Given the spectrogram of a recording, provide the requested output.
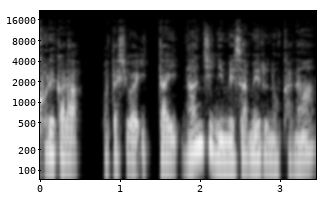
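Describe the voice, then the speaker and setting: At a fairly slow pace, a woman speaks. Her pitch is very deep and low. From Osaka, Japan. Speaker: homemaker, former nurse. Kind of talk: monologue self-introduction.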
